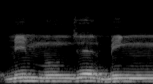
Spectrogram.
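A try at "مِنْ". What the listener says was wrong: মিং, কেন কেন গুণা করতেছেন, কেন কেন তো হামজা আছে, ছয় রূপের মধ্যে হামজা আছে, এখানে গুণা করার কোনো সুযোগ নাই, মিম নুন জের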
